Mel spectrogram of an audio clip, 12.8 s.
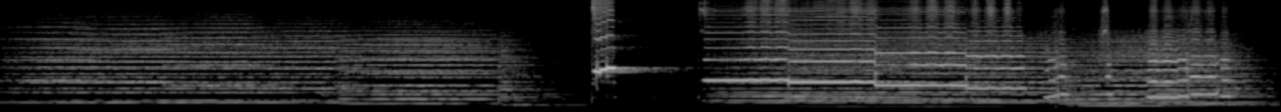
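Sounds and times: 
flute: 0:06.0 - 0:12.7.

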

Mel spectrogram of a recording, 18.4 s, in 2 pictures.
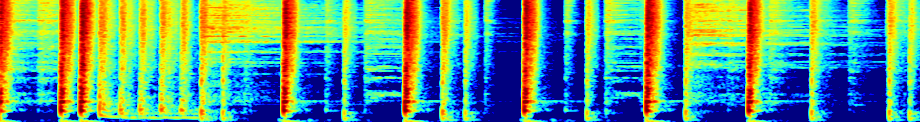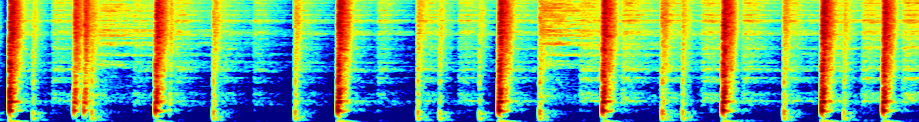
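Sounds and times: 
snare drum: 0:00.0 - 0:06.8, 0:07.5 - 0:07.7, 0:08.9 - 0:10.2, 0:10.8 - 0:11.0, 0:13.6 - 0:16.6, 0:17.4 - 0:18.3.

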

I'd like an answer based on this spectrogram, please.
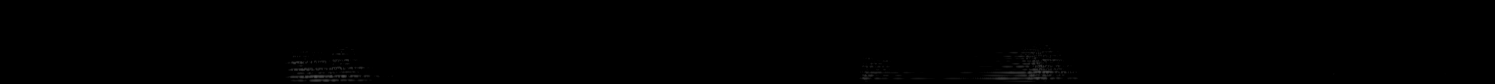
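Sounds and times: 
tuba: 0:08.6 - 0:10.9.

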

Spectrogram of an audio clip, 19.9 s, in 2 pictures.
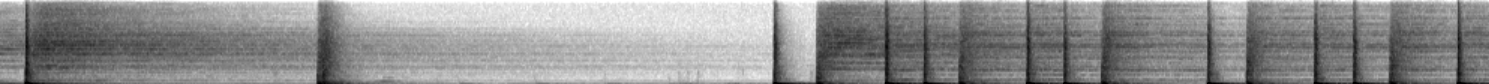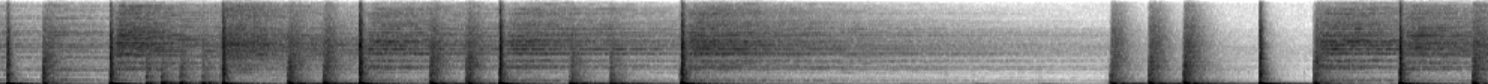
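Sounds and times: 
kick drum: 0:05.2 - 0:07.4, 0:08.1 - 0:12.6, 0:18.3 - 0:18.7.

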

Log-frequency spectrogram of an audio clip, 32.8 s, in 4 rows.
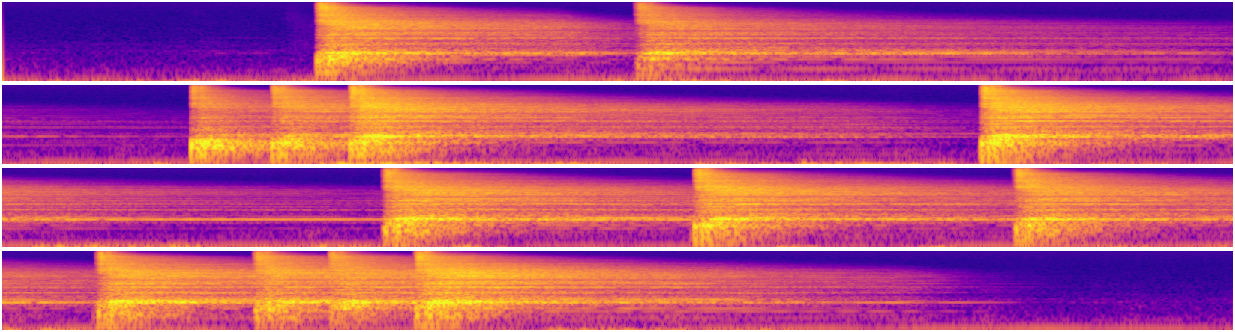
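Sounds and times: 
percussion: 0:02.1 - 0:07.2, 0:09.4 - 0:30.6.

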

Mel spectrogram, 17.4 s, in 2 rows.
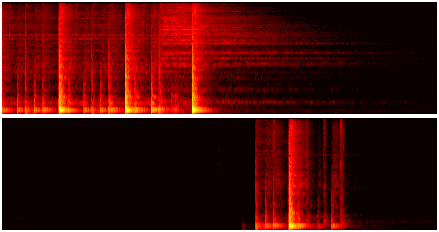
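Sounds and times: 
snare drum: 0:00.0 - 0:04.2, 0:13.8 - 0:15.6.

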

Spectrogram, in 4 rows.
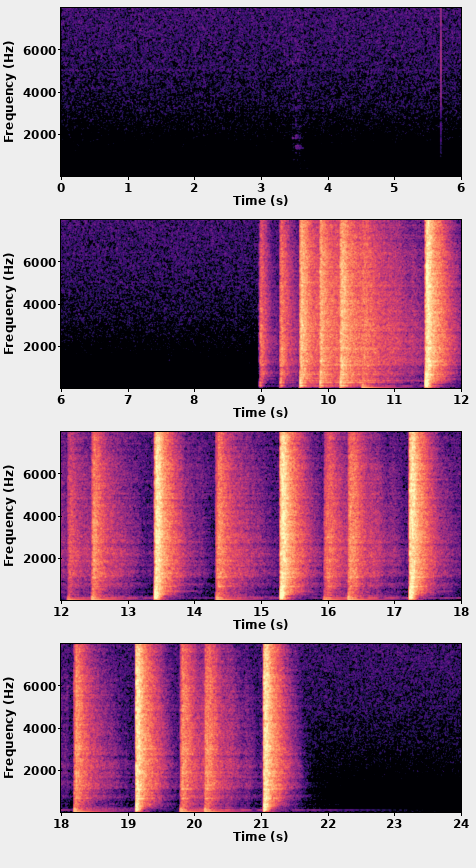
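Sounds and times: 
snare drum recorded from the bottom: 0:09.0 - 0:13.8, 0:14.4 - 0:17.6, 0:18.2 - 0:21.4.

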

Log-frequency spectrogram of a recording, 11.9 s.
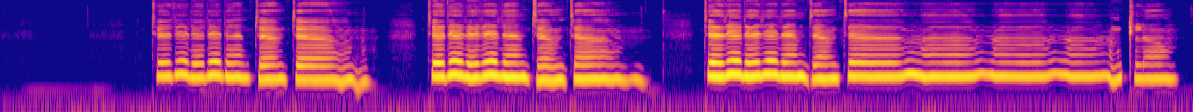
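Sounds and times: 
vocals: 0:00.9 - 0:11.9.

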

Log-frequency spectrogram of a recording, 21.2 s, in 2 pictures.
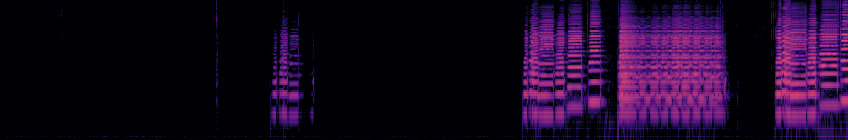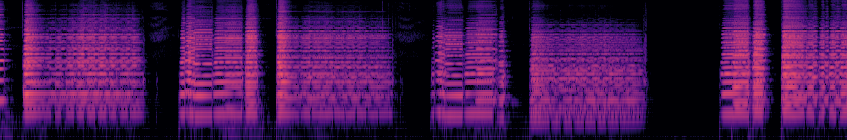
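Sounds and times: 
accordion: 0:03.4 - 0:03.9, 0:06.6 - 0:18.8, 0:19.6 - 0:21.1.

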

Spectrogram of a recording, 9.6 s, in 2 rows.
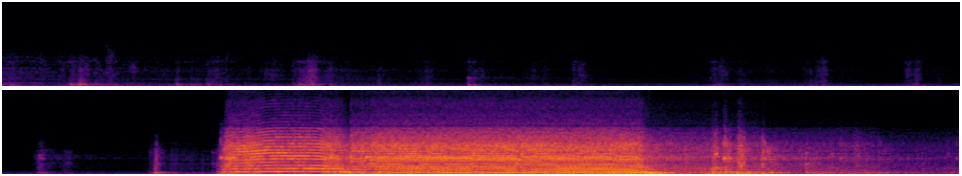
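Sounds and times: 
guitar solo: 0:05.9 - 0:09.1.

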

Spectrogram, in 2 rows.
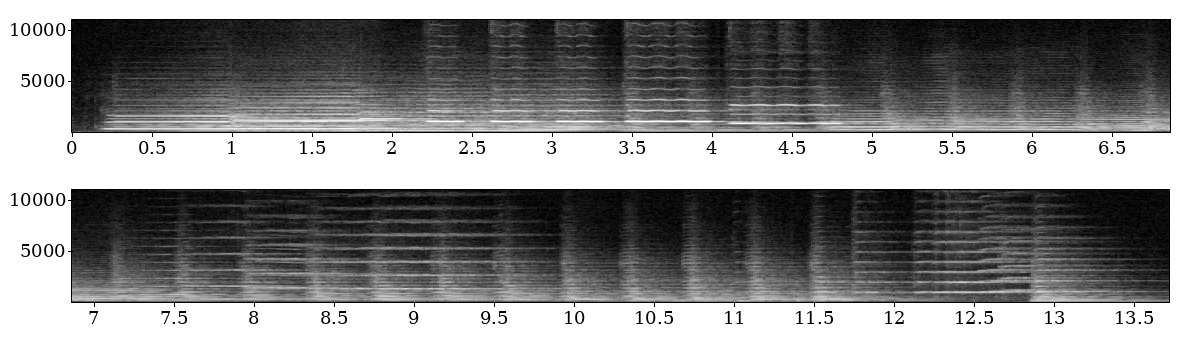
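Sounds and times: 
flute: 0:00.2 - 0:08.5.

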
